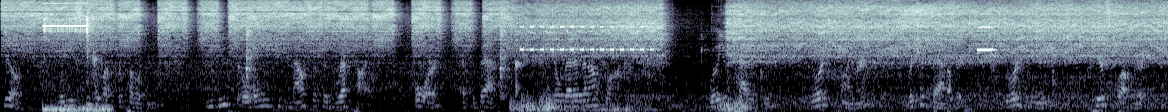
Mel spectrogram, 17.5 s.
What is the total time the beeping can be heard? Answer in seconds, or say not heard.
4 s.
